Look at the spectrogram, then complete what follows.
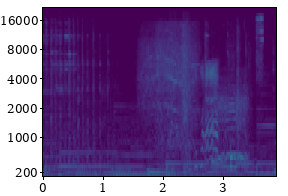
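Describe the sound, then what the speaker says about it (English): A baby muffalo bleats in the video game Rimworld, with a few short cries rising amid buzzing, tool-like mechanical game noise and a steady low hum. "It's a baby muffalo!"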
